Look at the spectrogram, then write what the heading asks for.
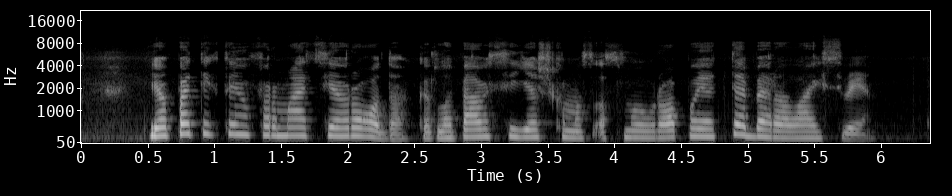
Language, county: Lithuanian, Vilnius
